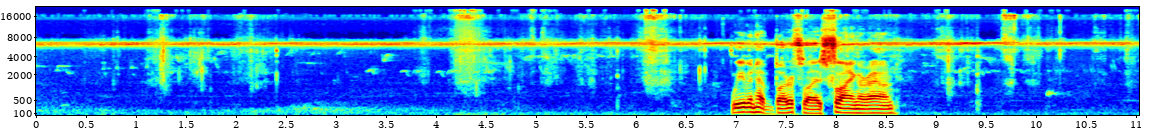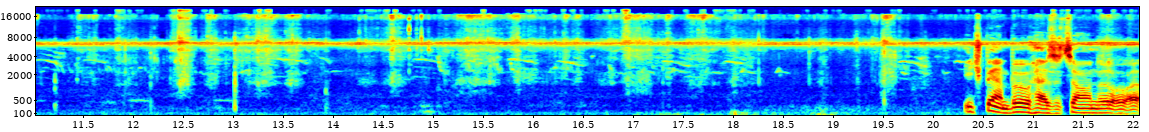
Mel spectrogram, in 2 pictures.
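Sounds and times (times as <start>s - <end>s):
crickets droning: 0.0s - 22.0s
bird chirps: 8.2s - 22.0s.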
